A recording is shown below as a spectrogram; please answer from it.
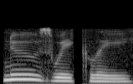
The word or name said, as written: newsweekly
